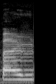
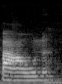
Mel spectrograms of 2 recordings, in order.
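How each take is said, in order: First: The name sounds like the word bone. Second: The name has a different vowel from bone. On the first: "Is it like bone" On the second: "or is it bown?"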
